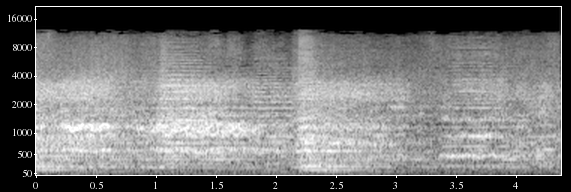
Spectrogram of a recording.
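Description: Mixed choir and symphony orchestra performing late-Romantic choral music in sustained full chords. New loud chords enter at the start and again about two seconds in.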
